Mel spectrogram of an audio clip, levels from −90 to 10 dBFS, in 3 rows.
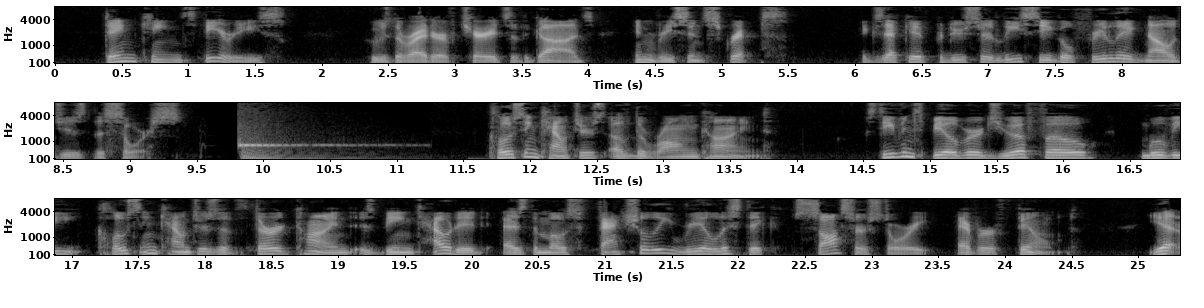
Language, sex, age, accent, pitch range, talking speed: English, male, 30-49, American, 105-145 Hz, 125 wpm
